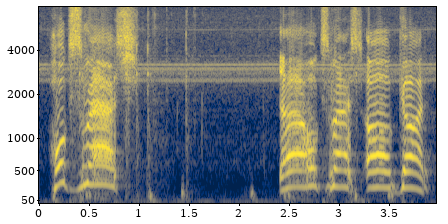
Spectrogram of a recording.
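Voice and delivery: playful Hulk cry with each hammer blow; Hulk battle cry. Pretend.

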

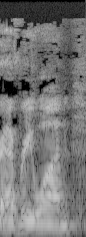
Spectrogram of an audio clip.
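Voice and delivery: ordinary delivery

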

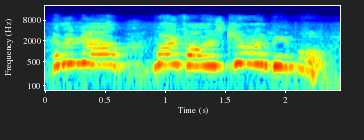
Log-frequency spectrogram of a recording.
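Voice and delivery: very high mock-alarmed squeal; panicked girl impression. Girl wakes him in panic.

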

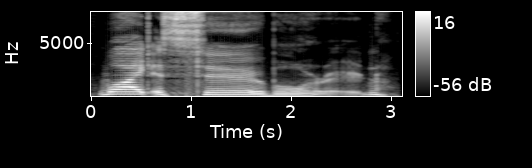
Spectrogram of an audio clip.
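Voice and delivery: slow, drawn-out scorn; bored sneer. A narrator's reading. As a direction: dismiss her like she's dull. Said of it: "said Plumpkin".

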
